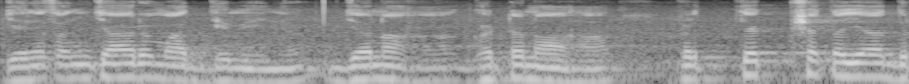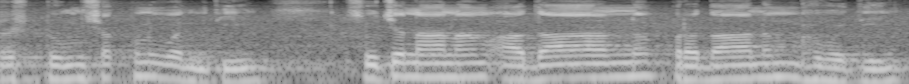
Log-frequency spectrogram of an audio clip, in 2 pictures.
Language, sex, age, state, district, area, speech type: Sanskrit, male, 18-30, Maharashtra, Beed, urban, spontaneous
